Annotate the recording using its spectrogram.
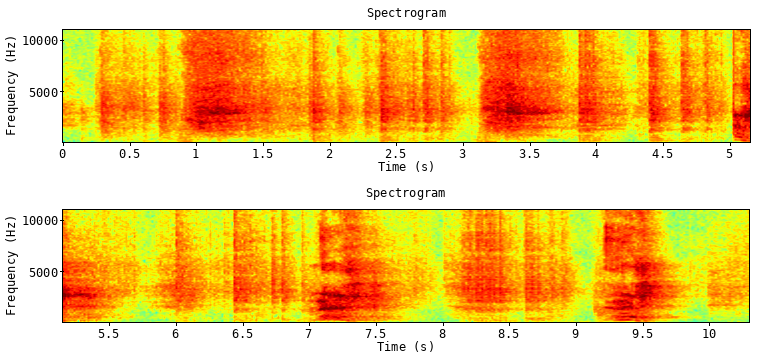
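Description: A man exhaling hard with a short voiced grunt on each rep of glute-ham developer back and side extensions, about one every two seconds, each grunt falling in pitch.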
